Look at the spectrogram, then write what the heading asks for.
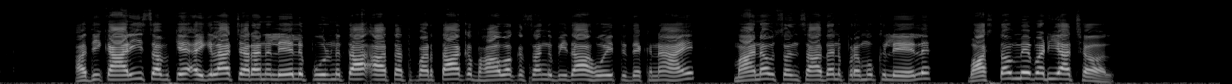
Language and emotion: Maithili, happy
